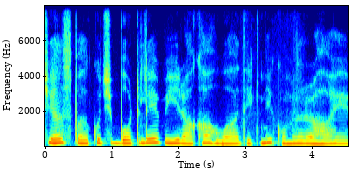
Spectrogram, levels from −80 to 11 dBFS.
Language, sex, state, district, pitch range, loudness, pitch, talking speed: Hindi, female, Arunachal Pradesh, Papum Pare, 190-220 Hz, -14 LUFS, 205 Hz, 160 wpm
